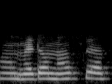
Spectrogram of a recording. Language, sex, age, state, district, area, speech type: Odia, female, 18-30, Odisha, Nabarangpur, urban, conversation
